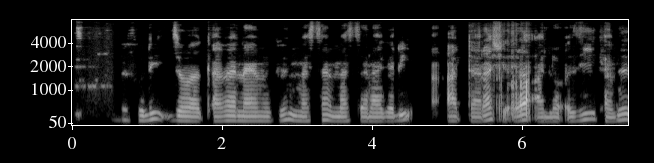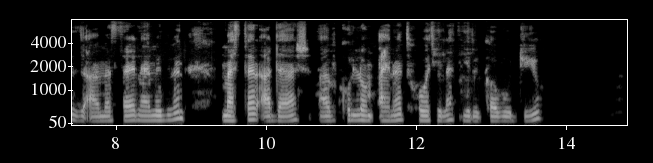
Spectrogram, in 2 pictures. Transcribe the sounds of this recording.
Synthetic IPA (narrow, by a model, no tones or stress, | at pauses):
bɨfɨlizɨwəkʼːəβənajmɨɡβɨnməst̪ʰənməst̪ʼʰənaɡəd̪i | ad̪aɾaʃɪ̰ɾʔə̰ʔalːəwʔɨ̰zihkʰəmɨzɨ̰ʔaməsʰajɛnajmɨɡɨβɨnməst̪ʰənʔa̰d̪aɾaʃaβkʰulːumajnət̪hot̪ʰelat̪jɪɾɨkʰːəβud̪ɨju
